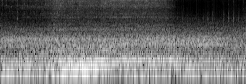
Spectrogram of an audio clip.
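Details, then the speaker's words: Loaded truck idling with a low, loose puffing rumble; exhaust gasket blew off again on a long trip, clamp possibly loose; exhaust leak. "Yep, that's another exhaust leak."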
